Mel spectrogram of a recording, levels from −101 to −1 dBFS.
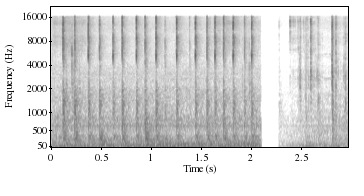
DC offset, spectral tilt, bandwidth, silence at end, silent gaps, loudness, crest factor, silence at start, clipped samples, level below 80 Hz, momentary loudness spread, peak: under 0.1%; -1.5 dB/octave; 17 kHz; 0 s; 2.11-2.27 s; -40 LUFS; 30 dB; 0 s; under 0.1%; -58 dBFS; 10 LU; -12 dBFS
